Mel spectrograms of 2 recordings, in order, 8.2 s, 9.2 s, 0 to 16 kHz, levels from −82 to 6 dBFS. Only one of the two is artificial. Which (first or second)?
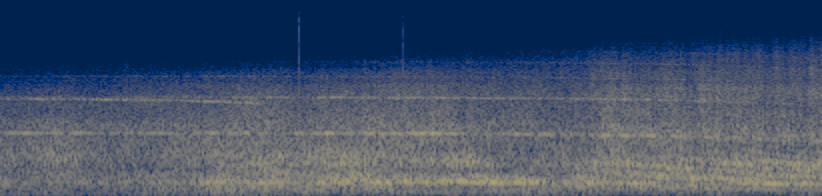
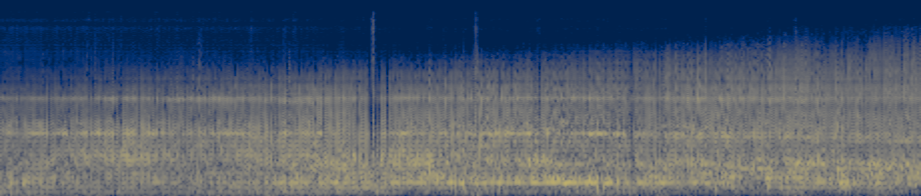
second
